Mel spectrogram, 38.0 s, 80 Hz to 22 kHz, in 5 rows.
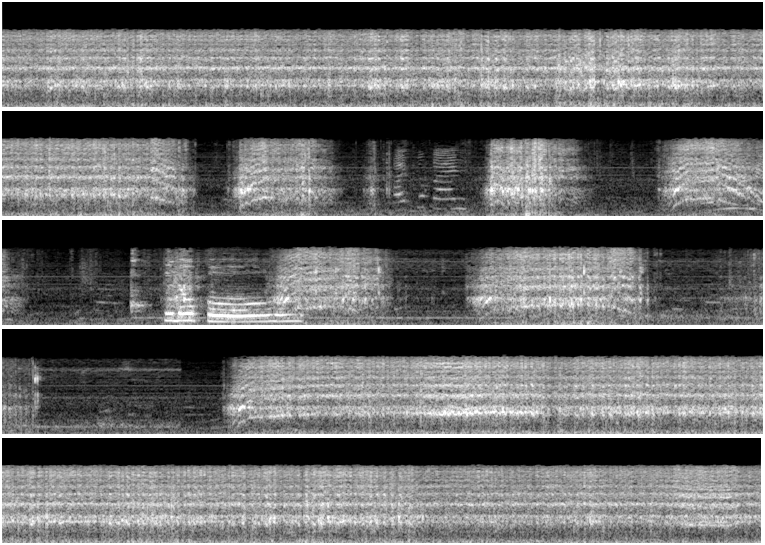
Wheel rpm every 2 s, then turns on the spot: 230, 230, 230, 230, 170, 60, 40, 30, 20, 70, 130, 10, 80, 220, 230, 230, 230, 230, 230.
20-24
